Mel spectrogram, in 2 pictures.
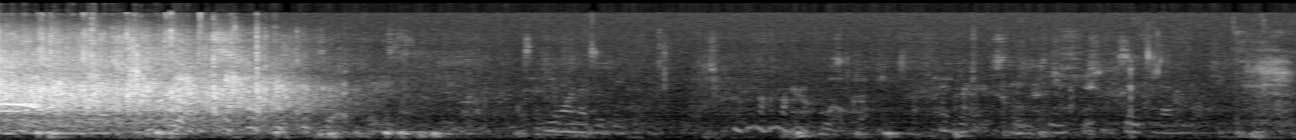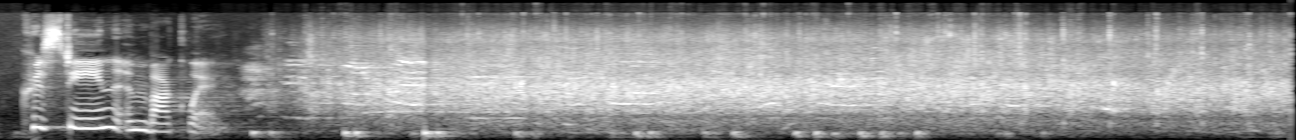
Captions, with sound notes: Christine Mbakwe (audience applauds)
